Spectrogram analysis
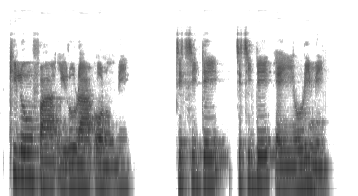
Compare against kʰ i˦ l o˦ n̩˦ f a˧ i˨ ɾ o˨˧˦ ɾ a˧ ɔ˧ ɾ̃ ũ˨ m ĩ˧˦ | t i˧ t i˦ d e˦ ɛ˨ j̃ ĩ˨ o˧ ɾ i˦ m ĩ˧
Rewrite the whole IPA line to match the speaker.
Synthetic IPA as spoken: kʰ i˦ l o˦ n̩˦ f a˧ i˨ ɾ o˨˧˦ ɾ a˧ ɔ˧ ɾ̃ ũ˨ m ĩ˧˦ | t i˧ t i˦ d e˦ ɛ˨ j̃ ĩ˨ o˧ ɾ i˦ m ĩ˧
